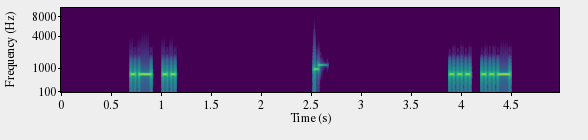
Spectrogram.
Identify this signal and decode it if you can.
Morse code, heard as a keyed tone, about 30 wpm, 700 Hz. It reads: AI SU
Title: Top Two Letter Combinations in Words 30wpm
